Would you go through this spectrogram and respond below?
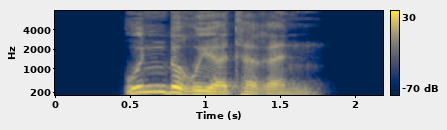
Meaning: inflection of unberührt: 1. strong genitive masculine/neuter singular comparative degree 2. weak/mixed genitive/dative all-gender singular comparative degree
- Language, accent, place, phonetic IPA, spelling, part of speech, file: German, Germany, Berlin, [ˈʊnbəˌʁyːɐ̯təʁən], unberührteren, adjective, De-unberührteren.ogg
